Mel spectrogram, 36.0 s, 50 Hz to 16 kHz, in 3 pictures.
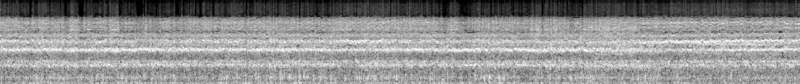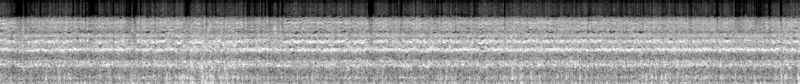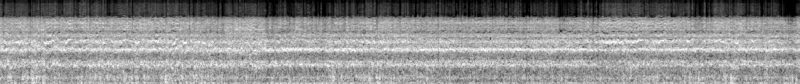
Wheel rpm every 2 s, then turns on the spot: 230, 230, 230, 230, 220, 210, 230, 230, 230, 230, 230, 230, 230, 220, 230, 230, 230, 230.
none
